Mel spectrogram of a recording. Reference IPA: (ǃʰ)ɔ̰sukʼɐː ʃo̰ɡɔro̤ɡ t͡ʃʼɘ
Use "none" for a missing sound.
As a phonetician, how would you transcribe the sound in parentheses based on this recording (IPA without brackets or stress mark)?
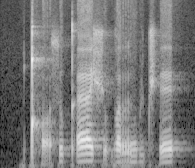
ǃʰ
